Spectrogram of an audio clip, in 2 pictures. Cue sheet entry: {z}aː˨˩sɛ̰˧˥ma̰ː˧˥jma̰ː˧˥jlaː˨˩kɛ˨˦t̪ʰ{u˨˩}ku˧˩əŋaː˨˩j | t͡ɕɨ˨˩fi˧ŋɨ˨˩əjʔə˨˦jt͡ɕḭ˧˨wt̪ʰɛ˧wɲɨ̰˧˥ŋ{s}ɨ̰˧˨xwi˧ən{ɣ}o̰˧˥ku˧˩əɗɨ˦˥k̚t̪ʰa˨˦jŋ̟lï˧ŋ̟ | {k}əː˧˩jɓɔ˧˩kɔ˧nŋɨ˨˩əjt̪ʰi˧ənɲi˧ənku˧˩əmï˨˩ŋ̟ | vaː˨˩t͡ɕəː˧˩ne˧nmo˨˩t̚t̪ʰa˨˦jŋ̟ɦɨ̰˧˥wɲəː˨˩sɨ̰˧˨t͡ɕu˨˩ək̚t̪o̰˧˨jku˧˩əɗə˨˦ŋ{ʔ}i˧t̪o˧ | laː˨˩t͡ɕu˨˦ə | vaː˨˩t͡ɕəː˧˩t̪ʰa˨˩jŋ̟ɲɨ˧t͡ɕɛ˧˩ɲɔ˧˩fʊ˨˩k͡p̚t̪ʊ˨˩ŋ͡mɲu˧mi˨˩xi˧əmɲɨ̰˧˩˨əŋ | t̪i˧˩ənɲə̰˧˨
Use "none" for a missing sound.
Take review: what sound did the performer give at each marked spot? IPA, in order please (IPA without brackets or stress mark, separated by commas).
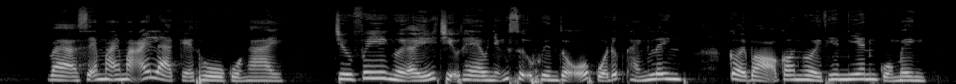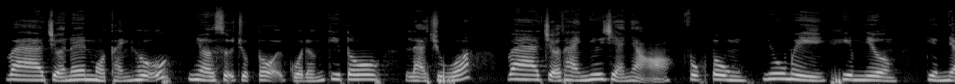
v, u˨˩, s, z, k, k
